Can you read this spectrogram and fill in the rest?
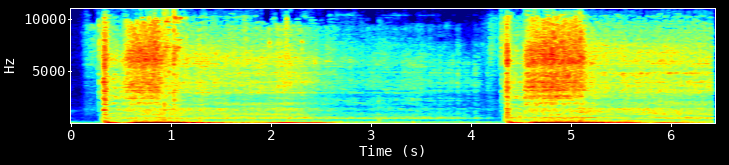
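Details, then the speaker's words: Owner's 1985 Chevrolet C4 Corvette, 250k miles, first start after sitting a couple of years, with a newly installed fuel pump, starter fluid, and 10 V battery: it fires and revs, then falls away and nearly dies, needing throttle blips. It won't hold a steady idle. "all right we got to get it to figure out how to idle but uh fuel pump works"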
